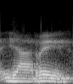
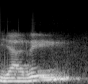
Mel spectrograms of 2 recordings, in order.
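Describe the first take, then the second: First: The final vowel is a middle e sound. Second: The final vowel leans toward an i sound. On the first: "Yare jadi tengah-tengah e" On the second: "ada yang lebih ke kasroh"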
